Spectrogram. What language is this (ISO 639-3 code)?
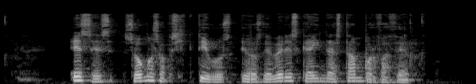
glg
